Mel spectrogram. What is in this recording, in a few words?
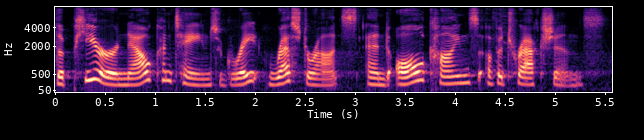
Dictation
